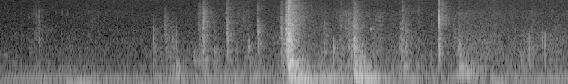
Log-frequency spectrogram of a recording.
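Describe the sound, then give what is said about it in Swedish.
A door being unlocked and opened: a few dry mechanical clicks and clacks from lock and latch, the sharpest knock near the middle, with no voices. “Var snäll och öppna dörren.”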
